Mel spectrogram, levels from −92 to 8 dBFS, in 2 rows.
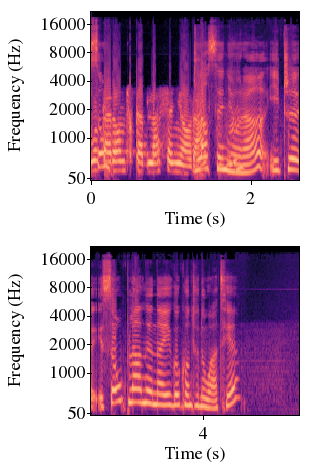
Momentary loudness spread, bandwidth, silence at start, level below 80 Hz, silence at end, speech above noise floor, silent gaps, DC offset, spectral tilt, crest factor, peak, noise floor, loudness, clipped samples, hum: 4 LU; 19 kHz; 0 s; -52 dBFS; 0.75 s; 32 dB; none; under 0.1%; -3.5 dB/octave; 10 dB; 0 dBFS; -41 dBFS; -10 LUFS; under 0.1%; none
